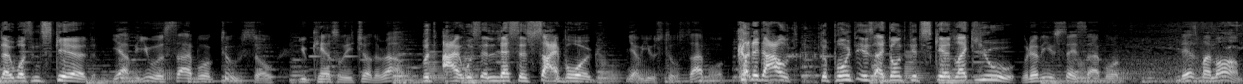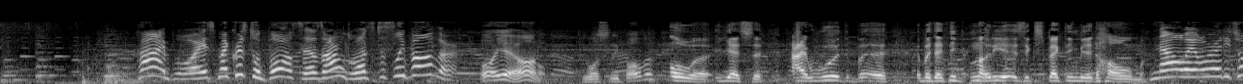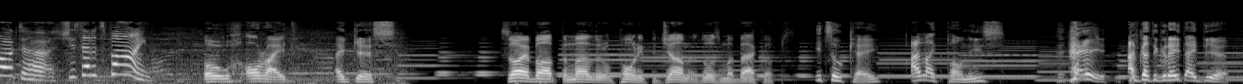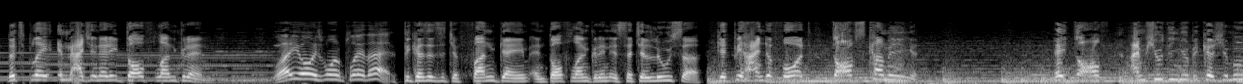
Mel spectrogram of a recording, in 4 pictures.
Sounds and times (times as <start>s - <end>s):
Speech: 0.0s - 11.2s, 11.8s - 12.4s, 13.8s - 28.9s, 29.9s - 34.9s, 35.5s - 39.4s, 40.0s - 46.5s, 47.8s - 49.7s
Music: 0.0s - 41.2s, 44.3s - 49.7s.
